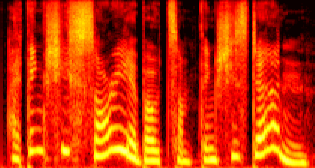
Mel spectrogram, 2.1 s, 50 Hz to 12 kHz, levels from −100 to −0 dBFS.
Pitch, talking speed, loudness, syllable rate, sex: 285 Hz, 230 wpm, -20 LUFS, 6.0 syllables/s, female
